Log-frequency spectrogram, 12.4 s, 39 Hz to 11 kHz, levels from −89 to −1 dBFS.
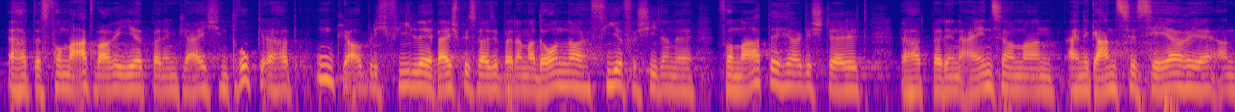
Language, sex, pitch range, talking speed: German, male, 115-140 Hz, 145 wpm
